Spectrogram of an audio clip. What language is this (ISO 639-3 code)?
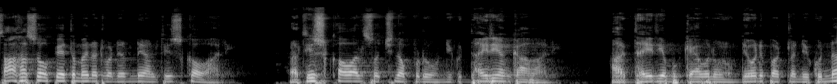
tel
